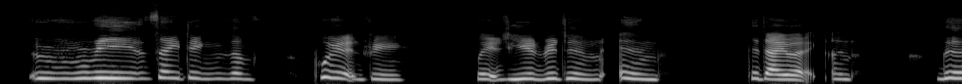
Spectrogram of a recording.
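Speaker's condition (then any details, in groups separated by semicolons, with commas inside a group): Cerebral palsy; from birth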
